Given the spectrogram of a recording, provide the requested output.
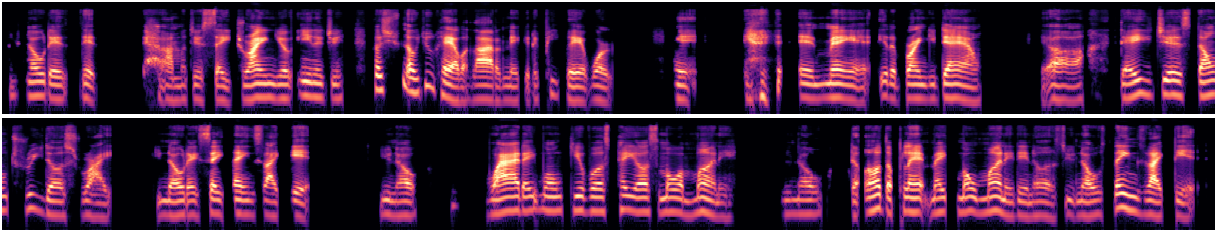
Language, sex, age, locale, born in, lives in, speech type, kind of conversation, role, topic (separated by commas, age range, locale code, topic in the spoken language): English, female, 50-54, en-US, United States, United States, conversation, podcast, guest, What helps you keep your energy and focus when work gets challenging?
